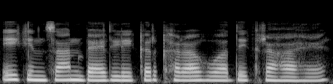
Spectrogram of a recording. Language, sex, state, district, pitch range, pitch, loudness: Hindi, female, Assam, Kamrup Metropolitan, 185-200 Hz, 195 Hz, -15 LUFS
